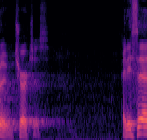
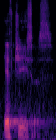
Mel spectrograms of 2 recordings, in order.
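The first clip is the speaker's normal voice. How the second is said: "If Jesus" dropped low and soft, almost to himself; hushed if; 5 semitones lower, 8 dB quieter than usual. Shown as a demonstration. Preacher musing on the question, hushed aside. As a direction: breathe "If Jesus" quietly. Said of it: "to ask if Jesus".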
